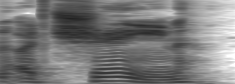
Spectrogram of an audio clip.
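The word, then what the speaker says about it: Achane: a hundred this number to 100 uh Devin a chain it's apparently how you say it Devin a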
